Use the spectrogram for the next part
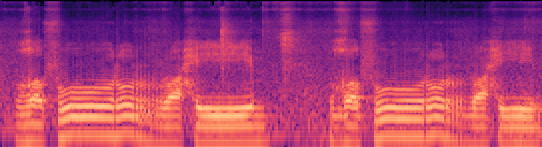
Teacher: Jadi sangat jelas tidak ada suara gunnah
